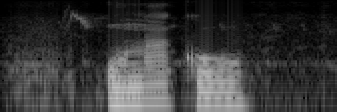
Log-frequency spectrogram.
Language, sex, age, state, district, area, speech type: Santali, male, 30-45, Jharkhand, Seraikela Kharsawan, rural, spontaneous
